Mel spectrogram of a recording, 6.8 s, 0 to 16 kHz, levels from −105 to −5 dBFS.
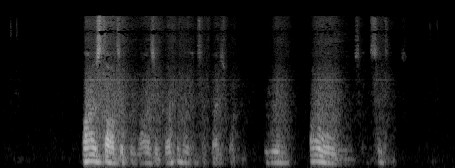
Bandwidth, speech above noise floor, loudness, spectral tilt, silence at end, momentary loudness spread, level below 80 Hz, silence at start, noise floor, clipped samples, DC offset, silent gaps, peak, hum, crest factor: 11.5 kHz; over 47 dB; -42 LUFS; -5 dB/octave; 1.05 s; 23 LU; -82 dBFS; 1.25 s; under -90 dBFS; under 0.1%; under 0.1%; none; -22 dBFS; none; 24 dB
